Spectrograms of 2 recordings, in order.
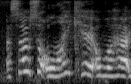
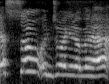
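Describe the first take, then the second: First: Light British accent demo. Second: Louder, clearly British take; British accent. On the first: Girl showing off her British accent for the host. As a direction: try the line in British English. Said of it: "the British one". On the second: Same line again in British English for the host. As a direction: say it the British way with a lift on so. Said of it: "Uh, American". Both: Shown as a demonstration.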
